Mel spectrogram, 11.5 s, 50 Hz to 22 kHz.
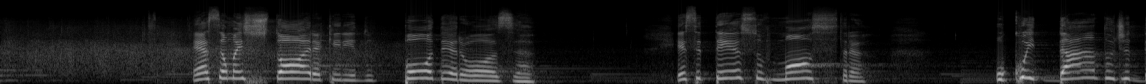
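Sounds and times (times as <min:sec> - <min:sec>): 
congregation clapping: 0:00.0 - 0:04.5
speech: 0:01.9 - 0:05.4, 0:06.8 - 0:08.8, 0:10.0 - 0:11.4.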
